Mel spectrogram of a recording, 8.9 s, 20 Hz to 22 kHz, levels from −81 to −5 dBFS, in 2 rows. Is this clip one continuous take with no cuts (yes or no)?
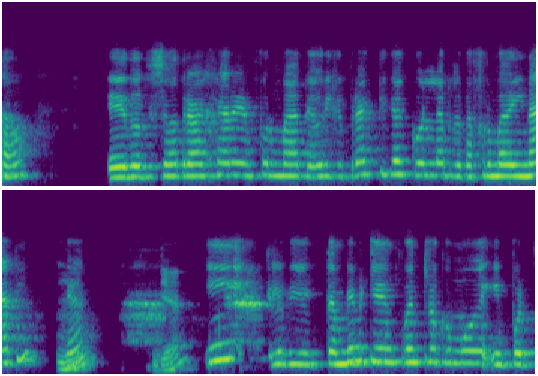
no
